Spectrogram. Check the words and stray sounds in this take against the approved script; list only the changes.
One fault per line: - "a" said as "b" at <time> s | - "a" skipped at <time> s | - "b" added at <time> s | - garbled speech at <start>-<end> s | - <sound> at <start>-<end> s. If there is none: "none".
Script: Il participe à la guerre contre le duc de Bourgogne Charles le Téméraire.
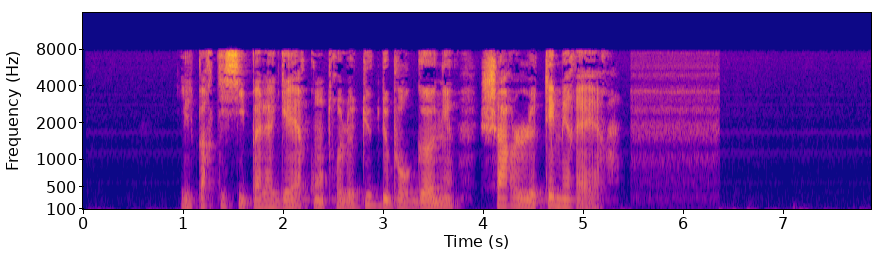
none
